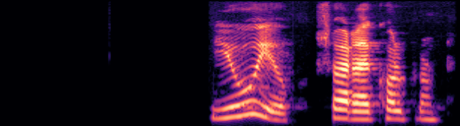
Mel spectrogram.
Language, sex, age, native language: Icelandic, female, 30-39, Icelandic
